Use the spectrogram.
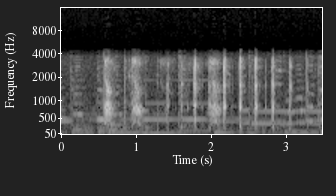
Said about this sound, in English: Nice healthy barks.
